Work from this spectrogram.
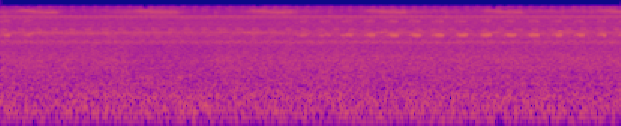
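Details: Forest crickets of autumn, loud since about a week earlier, trilling in rapid pulses with other insects while a mountain stream flows constantly in the background.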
